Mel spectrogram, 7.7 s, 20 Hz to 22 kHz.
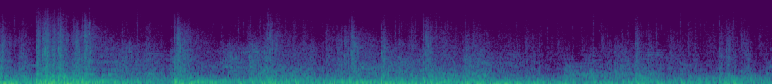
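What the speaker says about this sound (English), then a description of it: "It's just a straight up CA gunnery slugfest." Heavy cruisers trading 7-inch main-gun fire in a naval battle in Ultimate Admiral: Dreadnoughts, a dense rumbling barrage of repeated booms and crackling blasts, loud and continuous with overlapping salvos.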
